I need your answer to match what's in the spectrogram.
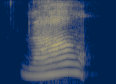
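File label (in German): "ran", japanische Mädchennamen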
